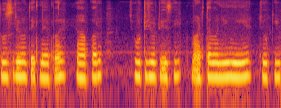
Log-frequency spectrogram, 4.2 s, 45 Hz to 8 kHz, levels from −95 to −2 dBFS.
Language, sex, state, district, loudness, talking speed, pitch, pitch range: Hindi, female, Uttar Pradesh, Jyotiba Phule Nagar, -15 LUFS, 215 wpm, 200 Hz, 195-205 Hz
